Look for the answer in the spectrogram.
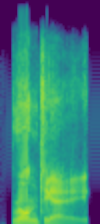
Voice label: "rentier", British

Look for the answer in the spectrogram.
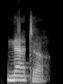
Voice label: "natter", Indian

